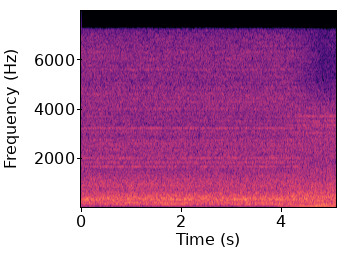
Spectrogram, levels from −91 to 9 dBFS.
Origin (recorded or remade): recorded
